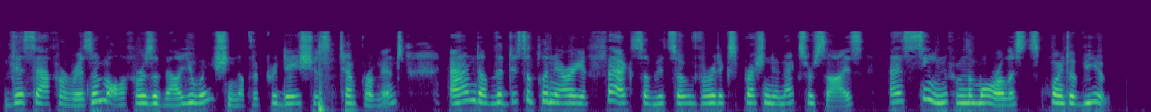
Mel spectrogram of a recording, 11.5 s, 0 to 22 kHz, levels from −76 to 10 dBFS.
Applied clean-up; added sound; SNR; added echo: neural mask model RNNoise.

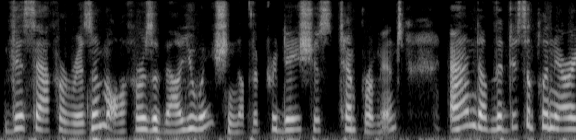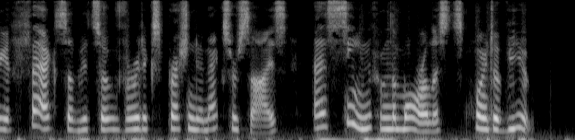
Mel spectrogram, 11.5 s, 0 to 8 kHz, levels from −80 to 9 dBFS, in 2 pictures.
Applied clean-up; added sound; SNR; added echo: none; none; none; none.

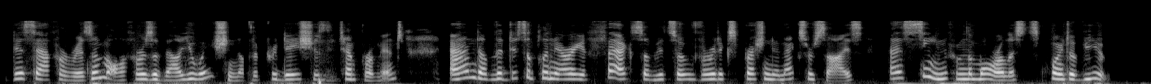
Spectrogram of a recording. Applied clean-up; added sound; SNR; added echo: neural mask model DeepFilterNet 3.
